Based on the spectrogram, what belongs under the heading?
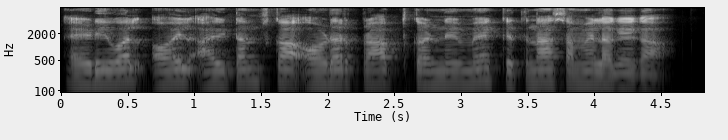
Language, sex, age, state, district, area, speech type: Hindi, male, 30-45, Rajasthan, Jaipur, urban, read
